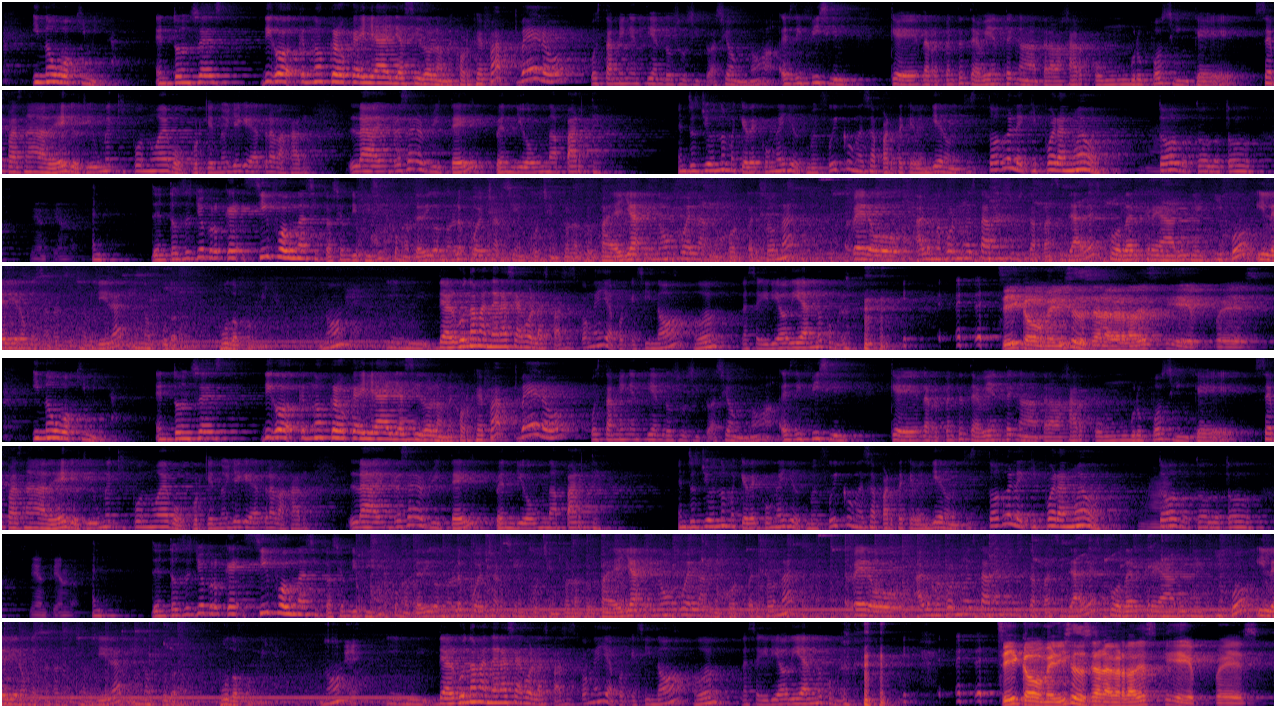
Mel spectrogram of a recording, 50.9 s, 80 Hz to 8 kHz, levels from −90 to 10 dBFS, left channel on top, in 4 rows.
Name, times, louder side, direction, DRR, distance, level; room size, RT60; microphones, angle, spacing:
voice 1, 0.3-1.0 1.5-2.2 2.6-8.5 8.9-12.3 12.6-15.8 16.2-18.7 19.5-23.7 24.3-25.2 26.3-26.5 26.9-33.6 33.9-39.9 40.3-40.8 41.3-41.6 42.0-46.6 47.9-48.0, equal, 5° left, 3 dB, 0.4 m, -39 dB
voice 2, 24.1-24.5 25.7-26.2 41.6-41.7 46.8-47.0 47.4-47.5 48.1-50.7, right 7 dB, 80° right, 11 dB, 0.4 m, -31 dB
sound 1, 29.0-41.2 41.7-41.8, right 1 dB, 55° right, 1.1 m, -44 dB
sound 2, 29.7-42.3, right 4 dB, 45° left, 0.6 m, -48 dB
7.9 x 4.3 x 4.4 m, 1.2 s
head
